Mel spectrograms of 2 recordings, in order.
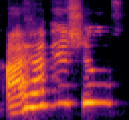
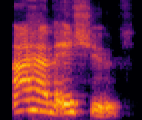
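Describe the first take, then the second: First: Incredulous. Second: Said in the usual way. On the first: Real, not acted. Repeating the insult to her viewers, high and disbelieving. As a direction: pitch jumps high, voice drops softer in disbelief.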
